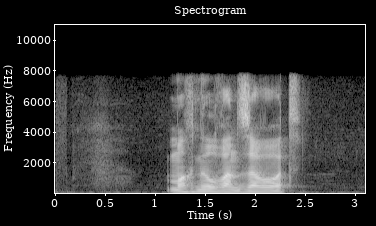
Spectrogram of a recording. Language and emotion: Russian, neutral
